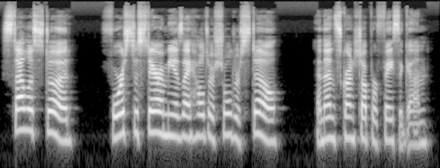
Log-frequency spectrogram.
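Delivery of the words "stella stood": plain reading voice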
